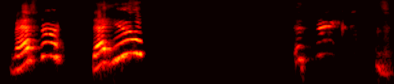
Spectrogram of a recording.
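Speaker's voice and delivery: very loud, very high, swooping, unsure yell. Calling out to the master so he can hear, with a questioning yell. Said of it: "but like a questionable yell".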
